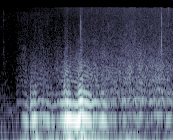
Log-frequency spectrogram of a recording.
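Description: Bees buzz steadily, a continuous droning hum that swells and wavers slightly in pitch, with no voices present.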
